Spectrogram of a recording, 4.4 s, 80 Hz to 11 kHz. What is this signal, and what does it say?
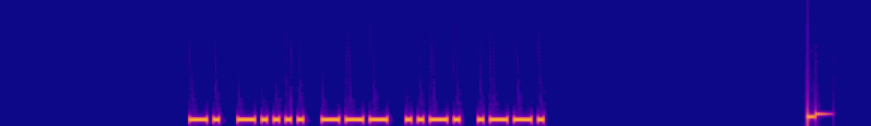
Morse code, heard as a keyed tone, about 39 wpm, 700 Hz. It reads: N6OFP
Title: USA Call Signs - 5 Characters - 8x Character Spacing - 40wpm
